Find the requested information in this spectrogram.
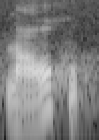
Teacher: in the dysyllabic word Laohu, tiger, the first syllable sounds like a tone 2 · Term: Tone Sandhi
